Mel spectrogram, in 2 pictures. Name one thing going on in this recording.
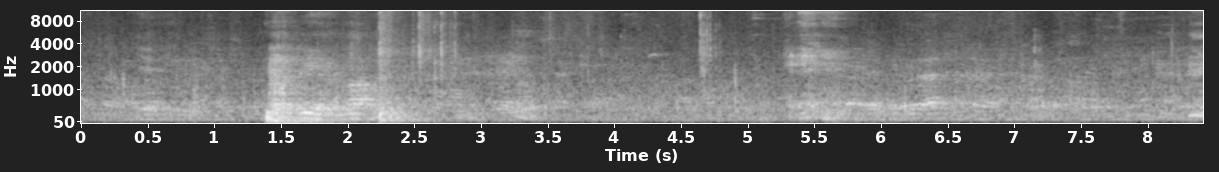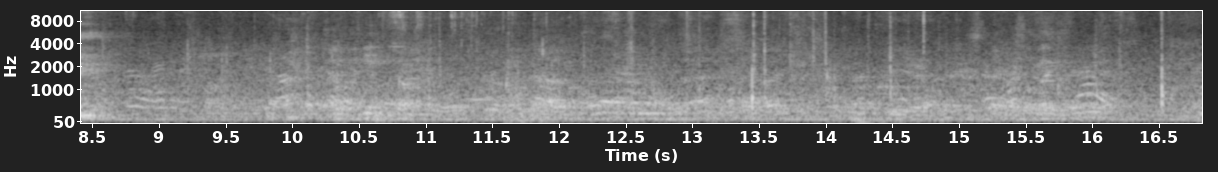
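Feet shuffle on a carpet as people stand up and move.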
